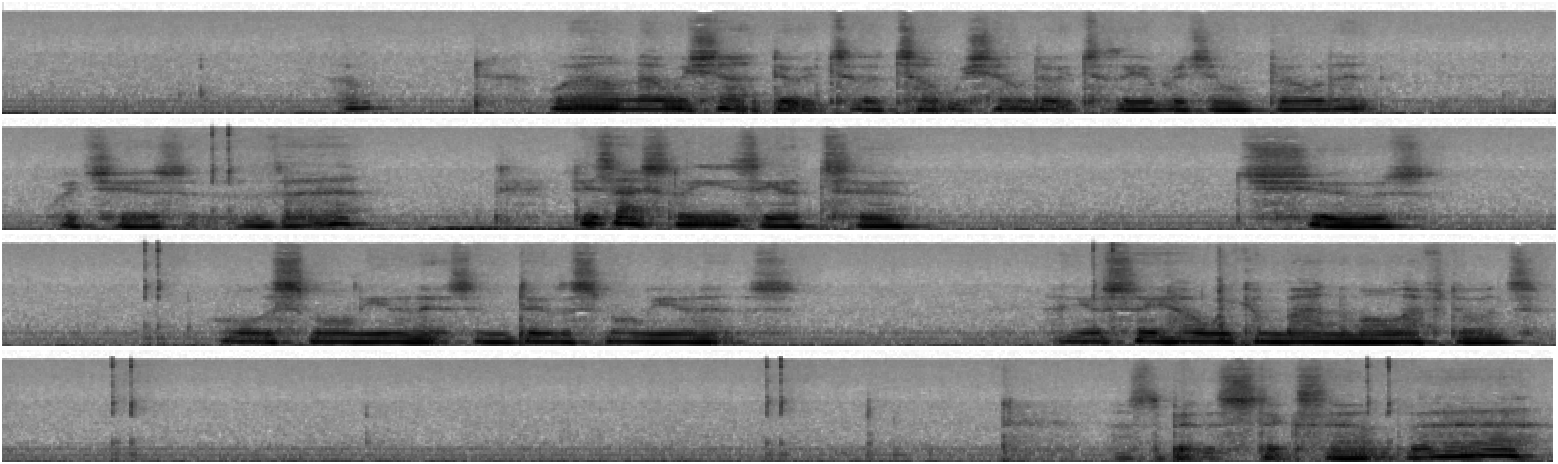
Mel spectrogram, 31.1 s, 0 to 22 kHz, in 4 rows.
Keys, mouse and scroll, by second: 8.8 click, 16.2 click, 21.0 click, 23.8 click, 27.1 click, 30.1 click.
